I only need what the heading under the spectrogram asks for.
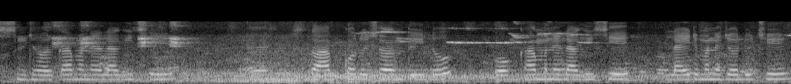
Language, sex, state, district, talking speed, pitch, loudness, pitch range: Odia, male, Odisha, Sambalpur, 115 wpm, 230 Hz, -18 LUFS, 225-235 Hz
